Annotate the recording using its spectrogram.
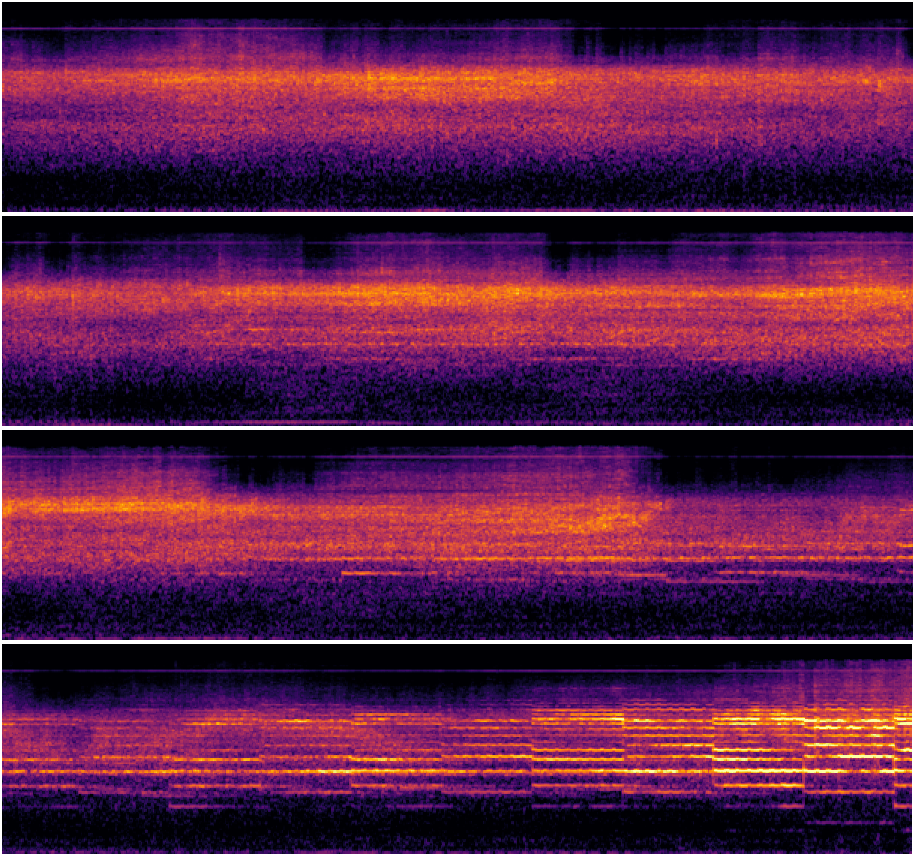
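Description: Steady rushing noise, then from about two-thirds of the way in an emergency vehicle's two-tone siren alternating between two pitches, growing louder as it approaches and loudest near the end.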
